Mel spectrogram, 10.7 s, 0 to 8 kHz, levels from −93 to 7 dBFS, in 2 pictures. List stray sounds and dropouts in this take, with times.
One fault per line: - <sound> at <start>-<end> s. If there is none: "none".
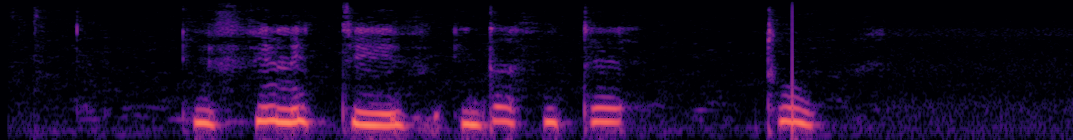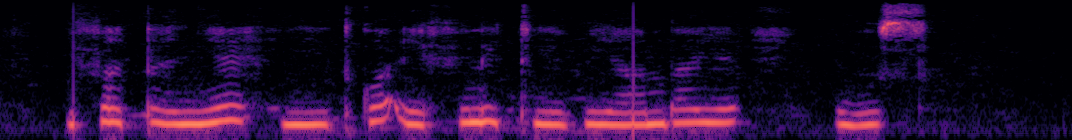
none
